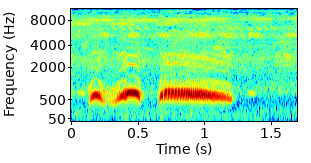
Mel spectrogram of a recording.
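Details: Single one-'kuk' phrase from a deep-voiced spotted dove: two rounded hoots, then a long vibrating coo gliding slowly downward. Quiet surroundings.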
